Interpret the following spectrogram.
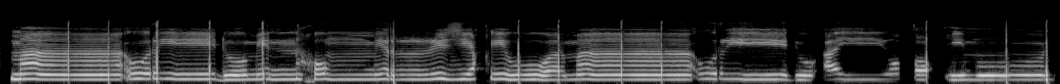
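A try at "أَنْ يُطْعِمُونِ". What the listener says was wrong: Iya, bagus. Tinggal dilatih ainnya ya.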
